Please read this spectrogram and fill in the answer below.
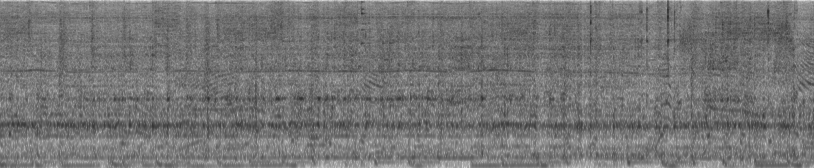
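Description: Electric countertop blender running steadily with a constant motor whine, blending a fruit cocktail, over background music with a steady beat.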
